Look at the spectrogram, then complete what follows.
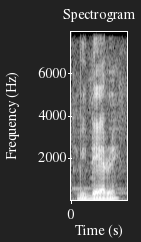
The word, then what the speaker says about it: videre: Say video or videre. That accent mark drags the accent back to the E. Latin is pronounced a lot like Italian, by the way, no surprise, which is why the E sounds like A, particularly to the American ear.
